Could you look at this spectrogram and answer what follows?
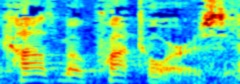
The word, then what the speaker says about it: cosmocrators: These are called the cosmocrators, and I'm going to change that to a K, because in the Greek you can have K or C, but I like K. It's pronounced the same way with a hard K.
